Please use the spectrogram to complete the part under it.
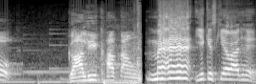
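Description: A voice imitates a goat's bleat, a wavering quavering cry that rises over other speech in a comic Hindi exchange about animal sounds.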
